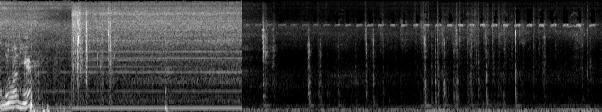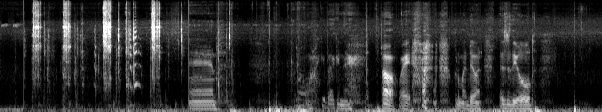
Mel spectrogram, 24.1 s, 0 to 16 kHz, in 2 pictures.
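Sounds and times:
low rumble: 0.0s - 1.7s
electrical hum: 0.0s - 5.2s
socket wrench clicking: 12.5s - 15.8s.

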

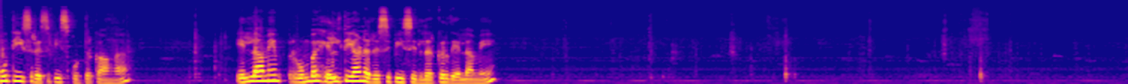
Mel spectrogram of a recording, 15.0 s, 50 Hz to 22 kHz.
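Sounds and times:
room tone hum: 0.0s - 15.0s
paper pages turning: 7.2s - 15.0s.

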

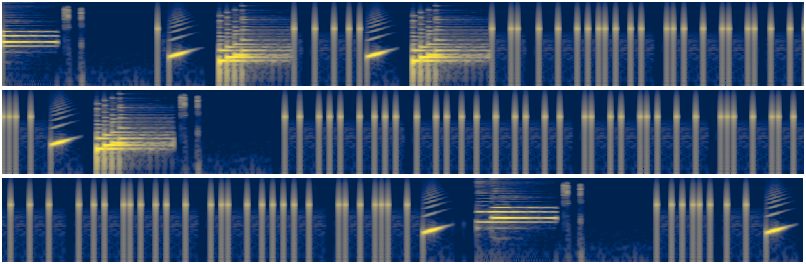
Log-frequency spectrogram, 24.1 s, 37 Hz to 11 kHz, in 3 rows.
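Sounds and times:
electronic key clicks: 3.0s - 3.7s, 4.9s - 8.4s, 10.8s - 20.2s, 22.6s - 23.7s
chiming message sound: 20.8s - 21.6s.

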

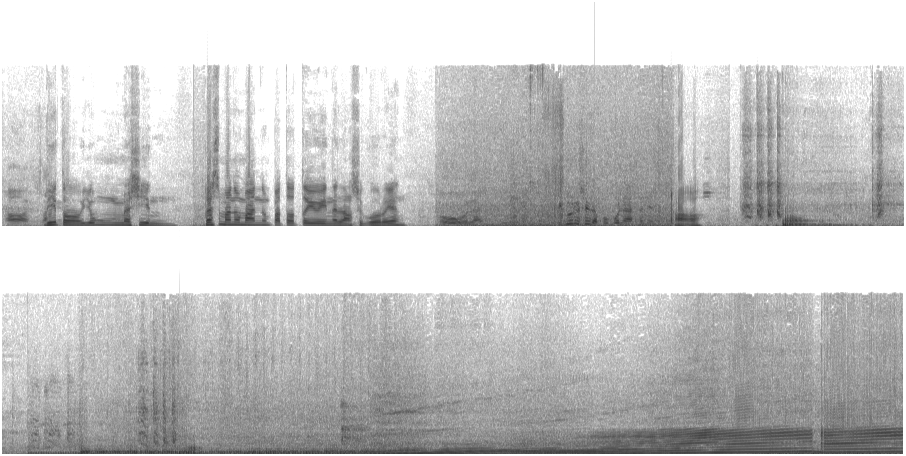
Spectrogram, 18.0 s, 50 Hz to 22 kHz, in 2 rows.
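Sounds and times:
motorcycle engine accelerating: 7.4s - 18.0s.

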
